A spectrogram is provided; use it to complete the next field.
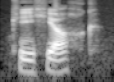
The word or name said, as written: Cidhe Sheoic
